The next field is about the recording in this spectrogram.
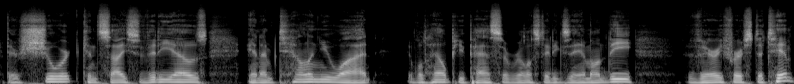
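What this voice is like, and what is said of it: Voice recovering from a cold. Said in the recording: “I have a little bit of a cold, but I'm over it, and my voice is trying to bounce back”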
